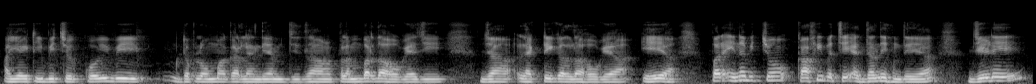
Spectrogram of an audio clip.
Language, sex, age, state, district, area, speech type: Punjabi, male, 30-45, Punjab, Rupnagar, rural, spontaneous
